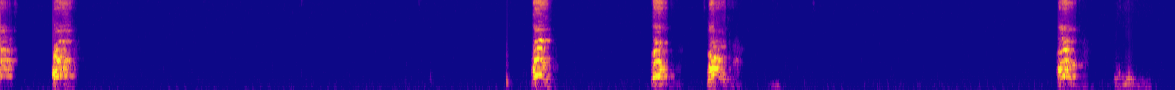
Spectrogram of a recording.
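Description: A dog barks in short, isolated yelps spread over several seconds with long silent gaps between them, heard fairly clearly against an otherwise quiet background.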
